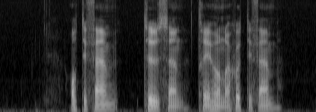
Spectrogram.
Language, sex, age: Swedish, male, 29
